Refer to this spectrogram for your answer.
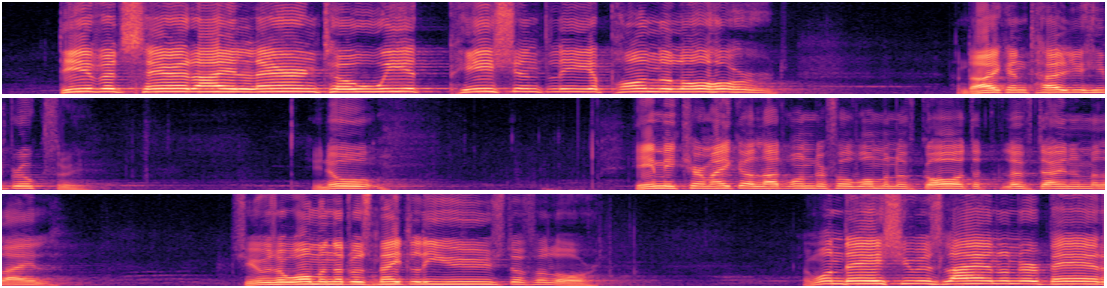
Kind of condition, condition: setting, large echoing room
